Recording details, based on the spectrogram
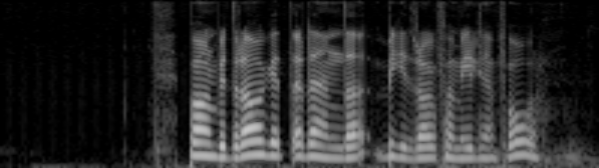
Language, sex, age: Swedish, female, 30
